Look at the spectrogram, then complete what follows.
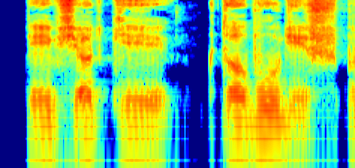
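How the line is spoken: Grumbling. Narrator (Russian): проворчал он

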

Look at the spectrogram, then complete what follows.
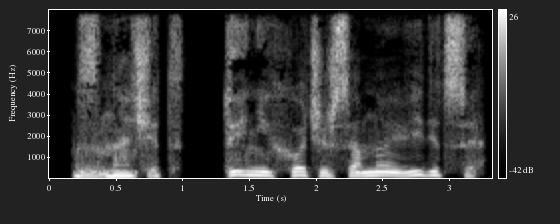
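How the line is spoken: Forced-out words. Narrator (Russian): выдавил он

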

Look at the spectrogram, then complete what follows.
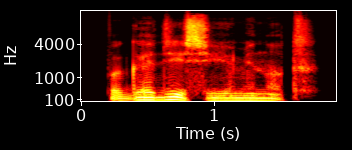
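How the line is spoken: Muttered through gritted teeth. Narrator (Russian): сквозь зубы пробормотал Тригрей

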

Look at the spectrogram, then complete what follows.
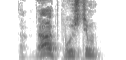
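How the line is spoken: Calm. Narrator (Russian): спокойно сказал мастер

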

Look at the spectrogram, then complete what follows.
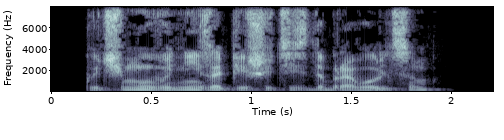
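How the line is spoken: Dry question. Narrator (Russian): спросил я сухо

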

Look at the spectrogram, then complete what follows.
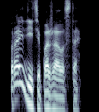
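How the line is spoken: Plain. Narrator (Russian): сказал он

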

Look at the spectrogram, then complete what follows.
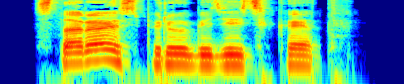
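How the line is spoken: Chuckling. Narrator (Russian): хохотнул Эд

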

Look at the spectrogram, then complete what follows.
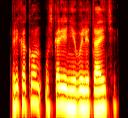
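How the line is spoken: Sighing. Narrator (Russian): вздохнула Ники

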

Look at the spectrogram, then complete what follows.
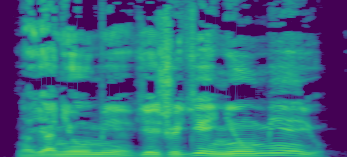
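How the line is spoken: Trembling voice. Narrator (Russian): дрожащим голосом отвечала Хена

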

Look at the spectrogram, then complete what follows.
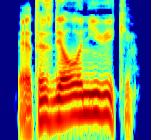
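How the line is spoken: Calm answer. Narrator (Russian): спокойно ответил Даниэль

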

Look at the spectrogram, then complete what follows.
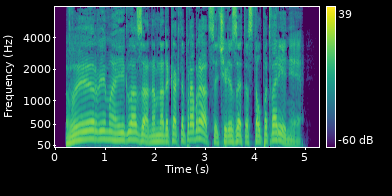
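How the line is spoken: Displeased grumbling. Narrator (Russian): недовольно заворчал Беслан

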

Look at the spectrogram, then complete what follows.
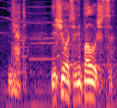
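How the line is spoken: Muttered. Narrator (Russian): пробормотал Роланд

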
